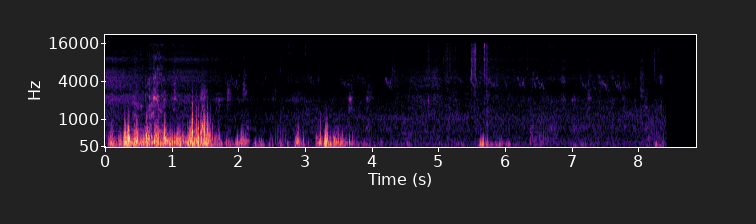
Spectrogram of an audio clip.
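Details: German Spitz mother disciplining her puppy: a loud, rapid, rough growling and snapping burst in the first few seconds, then shorter low growls, fading into quiet near the end.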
